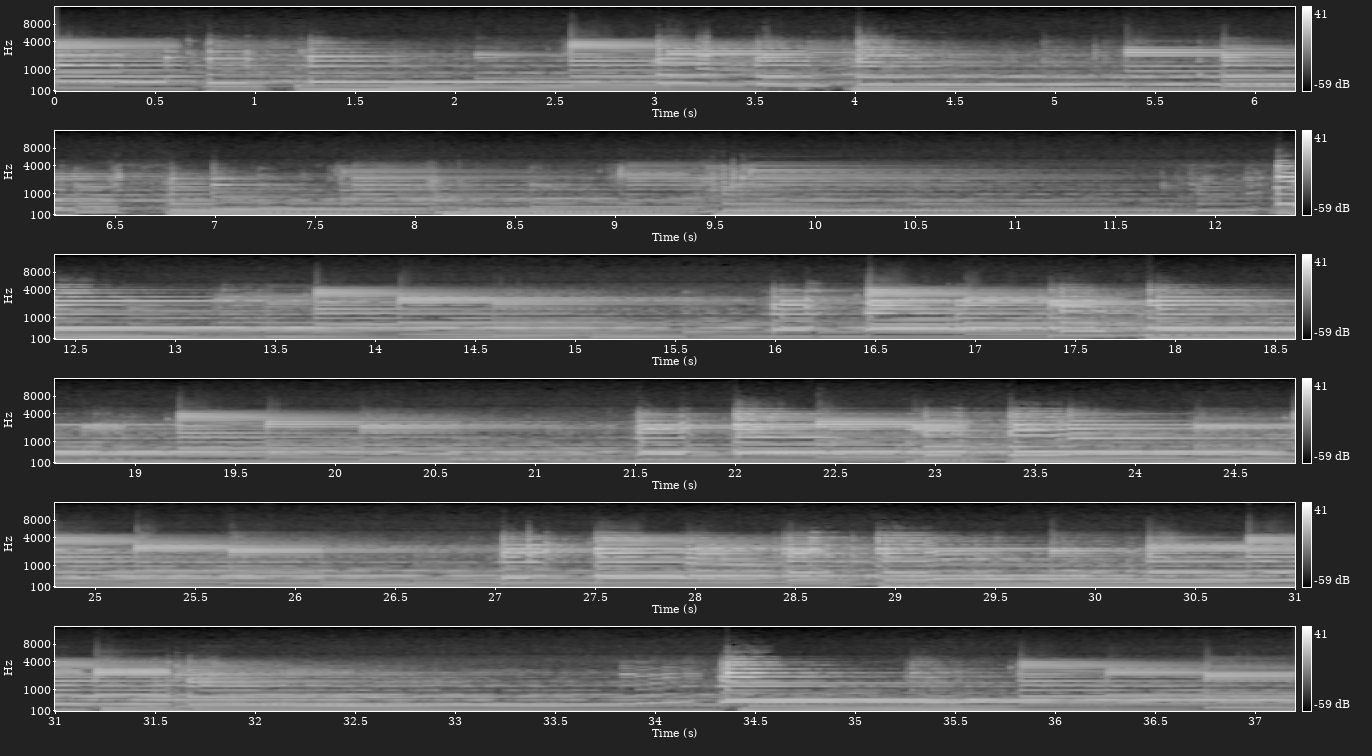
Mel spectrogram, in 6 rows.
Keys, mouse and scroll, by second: 1.9-2.4 scroll down 10, 2.4 click, 2.9-6.1 scroll up 5, 6.1 Tab, 7.1 click, 9.1 click, 9.5-10.5 scroll up 3, 10.8-12.0 drag, 13.0-13.6 scroll down 3, 13.6-14.7 drag, 15.9-16.8 scroll down 5, 17.0-18.5 drag, 18.5 g, 21.0 click, 22.9 shift+a, 24.4 click, 25.1-26.1 scroll up 3, 26.2-32.4 drag, 32.9-34.3 scroll down 1, 34.3-37.2 scroll up 3.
